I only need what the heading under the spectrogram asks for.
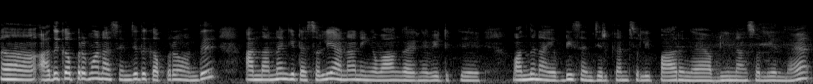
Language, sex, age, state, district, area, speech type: Tamil, female, 18-30, Tamil Nadu, Perambalur, rural, spontaneous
